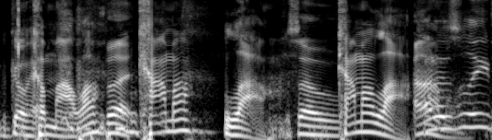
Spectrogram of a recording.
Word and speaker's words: Kamala: Kamala, But- Kama. So Kamala. honestly, Just no. put the emphasis. I mean, that's if they were Kamala. smart. No, they wouldn't. You're putting the emphasis on the wrong syllable.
